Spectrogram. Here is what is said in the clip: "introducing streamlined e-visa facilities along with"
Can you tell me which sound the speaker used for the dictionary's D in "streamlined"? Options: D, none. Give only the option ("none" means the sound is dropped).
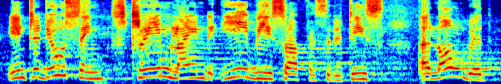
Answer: D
